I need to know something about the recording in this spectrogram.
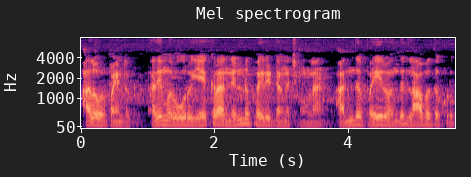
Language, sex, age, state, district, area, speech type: Tamil, male, 60+, Tamil Nadu, Mayiladuthurai, rural, spontaneous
